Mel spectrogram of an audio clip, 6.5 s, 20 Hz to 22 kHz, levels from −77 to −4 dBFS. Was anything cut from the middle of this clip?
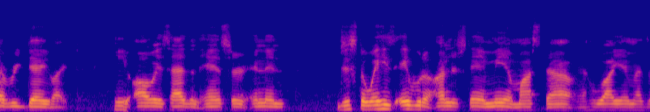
no; 0 cuts

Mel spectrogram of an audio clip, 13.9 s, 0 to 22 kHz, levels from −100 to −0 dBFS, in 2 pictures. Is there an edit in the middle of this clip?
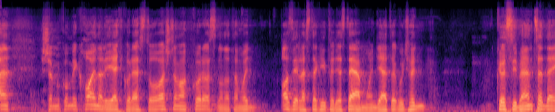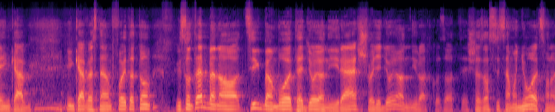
no; 0 cuts

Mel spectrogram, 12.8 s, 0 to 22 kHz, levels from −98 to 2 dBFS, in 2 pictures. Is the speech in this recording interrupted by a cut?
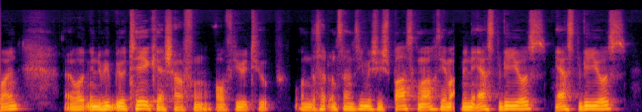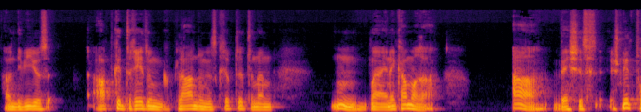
yes; 4 cuts; at 2.9 s, 4.5 s, 5.5 s, 10.1 s

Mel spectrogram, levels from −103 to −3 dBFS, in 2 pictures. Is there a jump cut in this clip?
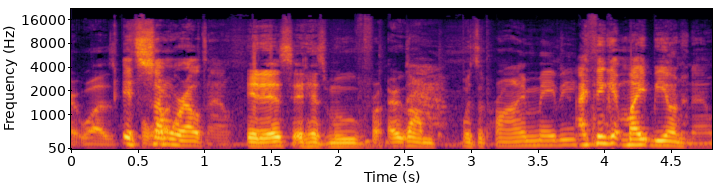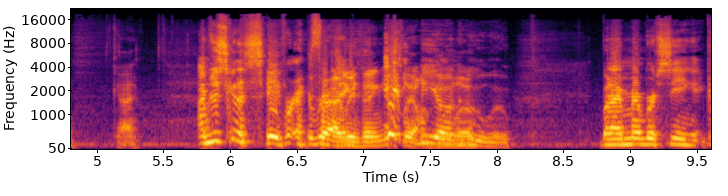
yes; 7 cuts; at 1.0 s, 2.2 s, 2.5 s, 3.1 s, 4.6 s, 6.4 s, 7.3 s

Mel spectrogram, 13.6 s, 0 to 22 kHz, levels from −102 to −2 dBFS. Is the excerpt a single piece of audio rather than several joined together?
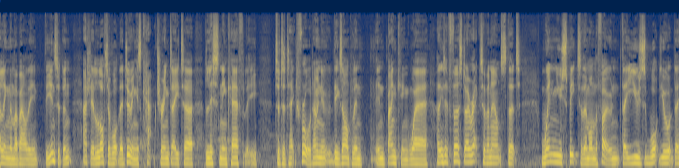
yes; 0 cuts

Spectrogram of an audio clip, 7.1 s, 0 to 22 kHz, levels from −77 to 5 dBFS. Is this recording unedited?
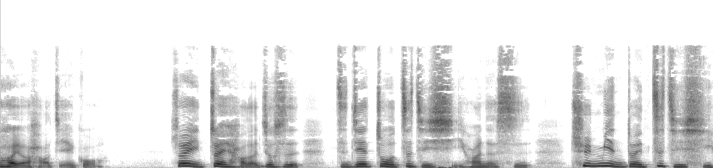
yes; 0 cuts

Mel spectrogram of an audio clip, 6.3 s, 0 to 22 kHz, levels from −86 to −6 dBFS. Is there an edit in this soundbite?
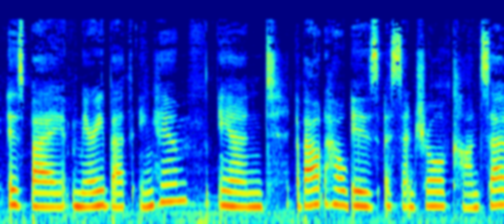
yes; 2 cuts; at 3.7 s, 4.4 s

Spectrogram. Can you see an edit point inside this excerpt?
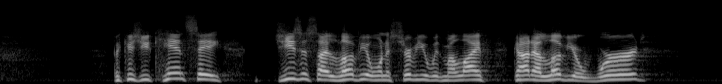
no; 0 cuts

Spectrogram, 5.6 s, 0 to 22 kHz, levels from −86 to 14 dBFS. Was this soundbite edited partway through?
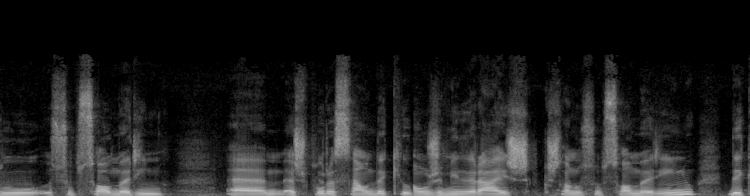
yes; 2 cuts; at 3.1 s, 4.0 s

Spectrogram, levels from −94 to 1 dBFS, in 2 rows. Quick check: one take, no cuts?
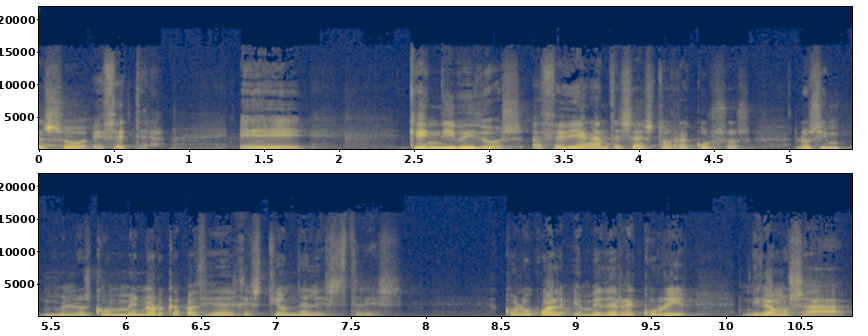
no; 1 cut; at 5.7 s

